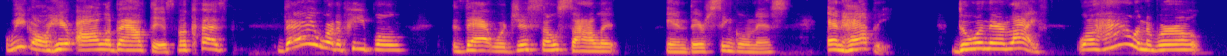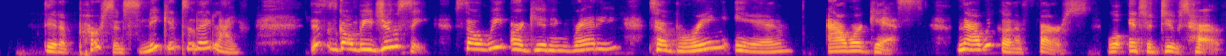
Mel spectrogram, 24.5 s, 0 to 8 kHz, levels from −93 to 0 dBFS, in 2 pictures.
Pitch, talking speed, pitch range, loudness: 230 Hz, 150 wpm, 175-265 Hz, -19 LUFS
